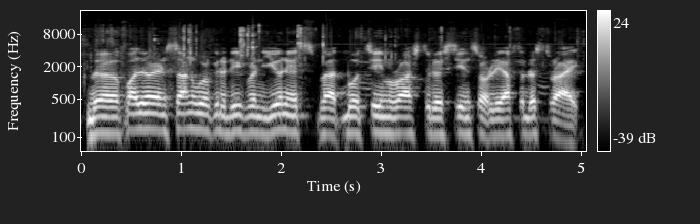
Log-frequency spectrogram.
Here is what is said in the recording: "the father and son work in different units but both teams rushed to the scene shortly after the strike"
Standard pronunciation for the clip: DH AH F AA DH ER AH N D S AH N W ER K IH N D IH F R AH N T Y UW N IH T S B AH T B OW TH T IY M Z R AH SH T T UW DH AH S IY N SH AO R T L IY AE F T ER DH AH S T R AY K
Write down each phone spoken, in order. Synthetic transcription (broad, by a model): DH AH F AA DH ER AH N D S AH N W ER K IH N D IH F R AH N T Y UW N IH T S B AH T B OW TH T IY M R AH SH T T UW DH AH S IY N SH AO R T L IY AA F T ER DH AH S T R AY K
